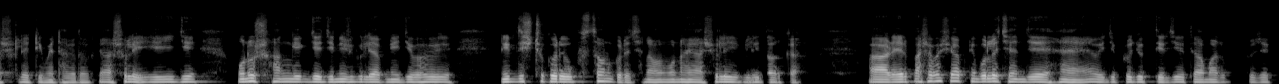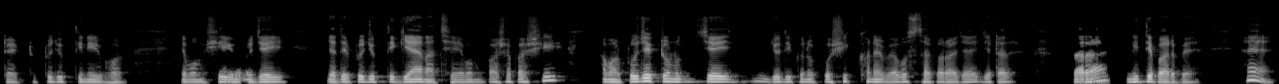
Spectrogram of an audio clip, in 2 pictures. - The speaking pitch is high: No, low, 115 Hz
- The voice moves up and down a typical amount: No, narrow, 2.3 semitones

